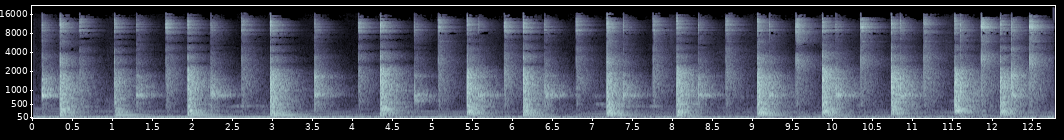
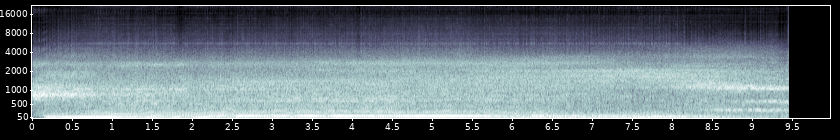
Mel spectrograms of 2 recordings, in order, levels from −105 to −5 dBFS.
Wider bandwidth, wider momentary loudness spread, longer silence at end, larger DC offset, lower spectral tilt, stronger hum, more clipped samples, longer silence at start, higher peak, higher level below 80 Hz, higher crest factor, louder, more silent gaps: first, 17 kHz vs 5.8 kHz; first, 12 LU vs 4 LU; second, 0 s vs 0.5 s; neither; second, -2.5 dB/octave vs -8 dB/octave; neither; neither; about the same, 0 s vs 0 s; about the same, 0 dBFS vs -2 dBFS; second, -44 dBFS vs -14 dBFS; first, 30 dB vs 8 dB; second, -28 LUFS vs -11 LUFS; neither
